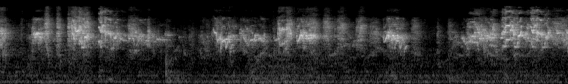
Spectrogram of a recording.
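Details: Noisy, lively budgerigar chatter meant to prompt caged songbirds to start singing; dense scratchy warbling and chirps in long loud bursts separated by brief quieter gaps.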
